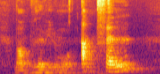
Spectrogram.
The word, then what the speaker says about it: Apfel: Donc, vous avez un PF, vous dites Apfel.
